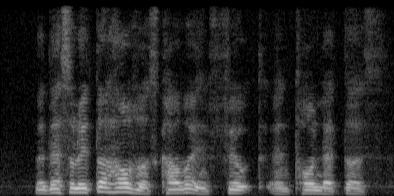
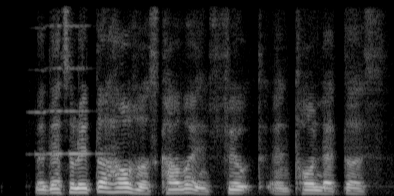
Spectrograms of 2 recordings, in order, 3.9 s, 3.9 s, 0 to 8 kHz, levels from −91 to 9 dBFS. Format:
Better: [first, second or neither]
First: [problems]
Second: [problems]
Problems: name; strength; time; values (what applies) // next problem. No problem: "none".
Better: first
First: none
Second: noise reduction (neural mask model RNNoise)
